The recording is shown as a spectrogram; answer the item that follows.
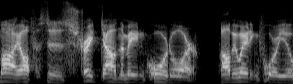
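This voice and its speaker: A man performs a put-on character voice. His pitch sits at a medium level. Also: moderate pace. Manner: ominous.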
